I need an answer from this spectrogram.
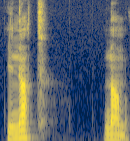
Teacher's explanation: Baxın, yazılışda l samiti olsa da tələffüz zamanı n-ya keçdi. Yəni, səs dəyişməsi hadisəsi baş verdi.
